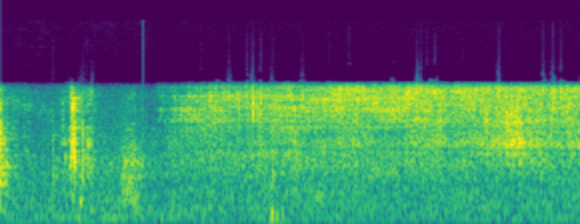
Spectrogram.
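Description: Water spraying under pressure from an opened irrigation riser tap, a steady hiss that starts about a second in, after a few sharp clicks. The new line is pressurized and holding.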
